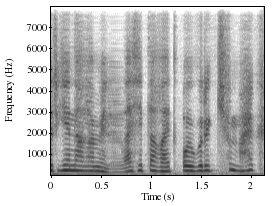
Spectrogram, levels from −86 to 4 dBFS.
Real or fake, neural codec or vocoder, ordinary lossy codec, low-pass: fake; codec, 16 kHz, about 1 kbps, DyCAST, with the encoder's durations; none; none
